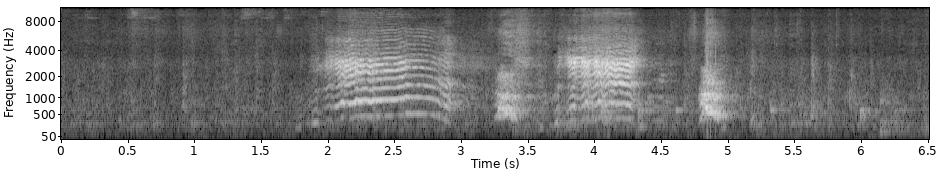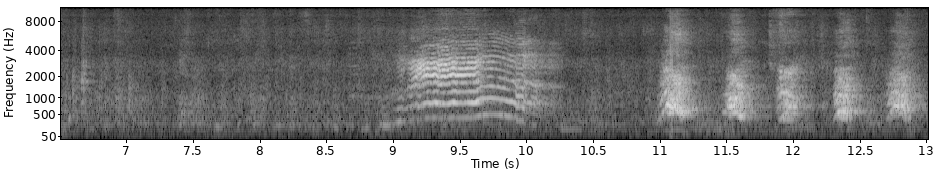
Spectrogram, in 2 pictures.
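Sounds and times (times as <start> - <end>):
goat bleating: 1.8 - 4.6, 8.8 - 10.4.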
